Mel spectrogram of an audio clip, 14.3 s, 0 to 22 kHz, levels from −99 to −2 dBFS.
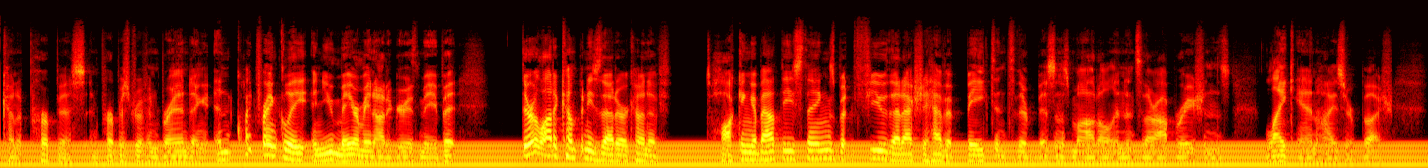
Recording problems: electrical hum; noticeable; throughout; 60 Hz, 10 dB below the speech

